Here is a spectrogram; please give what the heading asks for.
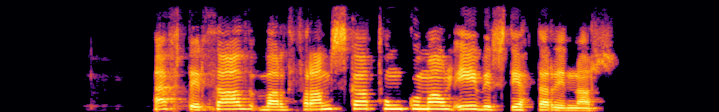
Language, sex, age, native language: Icelandic, female, 40-49, Icelandic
